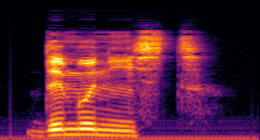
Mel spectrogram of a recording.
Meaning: warlock
- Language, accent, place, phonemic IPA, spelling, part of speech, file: French, France, Lyon, /de.mɔ.nist/, démoniste, noun, LL-Q150 (fra)-démoniste.wav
